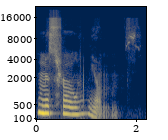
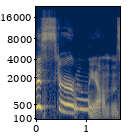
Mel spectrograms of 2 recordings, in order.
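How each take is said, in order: First: Very slow, soft, drawn-out Mister Williams; Matrix agent voice. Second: Slow, drawn-out menacing Mister Williams; Matrix agent voice. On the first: Repeating a viewer's name in a slow agent voice. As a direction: savor each syllable like a villain. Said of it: "the accents you do". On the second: Teasing a viewer by name in a slow agent voice. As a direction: draw out the name like the Matrix villain. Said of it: "You sound like that guy from The Matrix". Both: Pretend.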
